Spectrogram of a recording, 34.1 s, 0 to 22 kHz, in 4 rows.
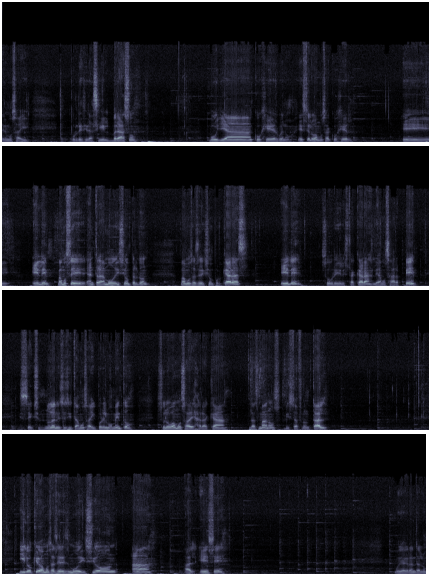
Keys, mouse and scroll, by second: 0.3 scroll down 1, 0.9-1.5 scroll down 1, 1.5 click, 1.5 scroll up 1, 4.2 scroll down 1, 4.7-5.2 middle drag, 5.5 click, 6.0 click, 9.1 l, 10.7 Tab, 12.8 3, 19.2 Tab, 19.9 click, 21.2 click, 22.4 KP_1, 23.0 scroll up 1, 23.9 scroll down 1, 26.9 Tab, 28.0 a, 29.3 alt+s.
